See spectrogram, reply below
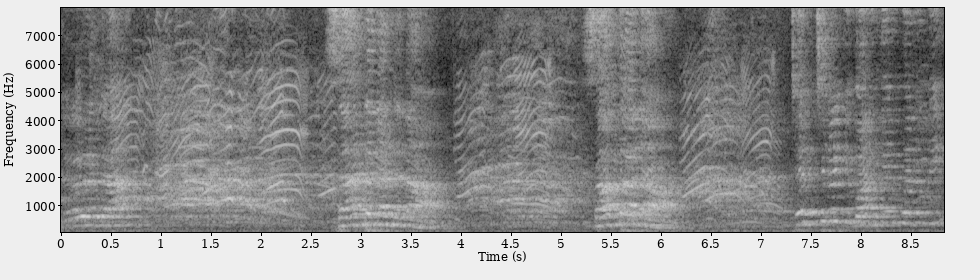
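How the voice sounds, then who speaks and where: A woman's voice: extremely high pitch, lively intonation, slow pace, long pauses. A woman presenting a children's puppet show, instructive and repeating phrases for the children. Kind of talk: lively scolding and prompting of puppets and children. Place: large hall at a church Bible school. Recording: very echoey hall, far mic, crowd noise.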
